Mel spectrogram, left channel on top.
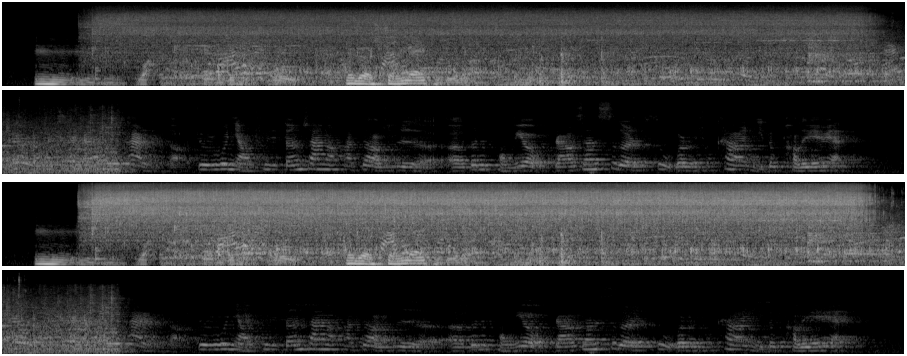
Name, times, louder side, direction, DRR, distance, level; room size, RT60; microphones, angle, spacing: voice 1, 0.3-1.7 2.0-5.5, left 1 dB, 10° left, 0.8 m, -30 dB
Water / Water tap faucet, 0.8-9.3, right 13 dB, 60° right, 1.6 m, -22 dB
sound 1, 1.6-10.2, right 2 dB, 20° right, 1.9 m, -33 dB
voice 2, 6.5-17.6, left 1 dB, 55° left, 5.5 m, -42 dB
28.0 x 14.0 x 9.5 m
head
